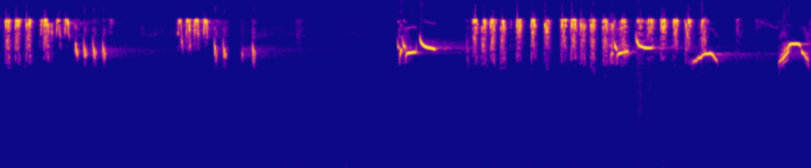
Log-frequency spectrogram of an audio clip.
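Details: Song thrush, given as morning and roosting song, sings loud, varied phrases, each repeated several times: rapid chattering note bursts mixed with clear, ringing whistles, over a faint low hum.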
